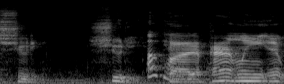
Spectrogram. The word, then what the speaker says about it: Ncuti: The new Doctor's name, Ncuti, is pronounced Shooty. Okay. NCU what? Ncuti. It's pronounced Ncuti.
